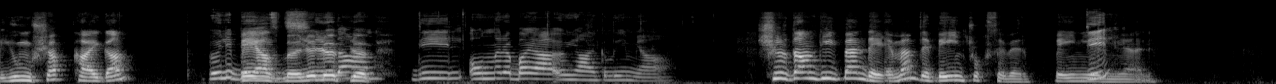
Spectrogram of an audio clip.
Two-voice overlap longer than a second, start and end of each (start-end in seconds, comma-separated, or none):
2.4-3.8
